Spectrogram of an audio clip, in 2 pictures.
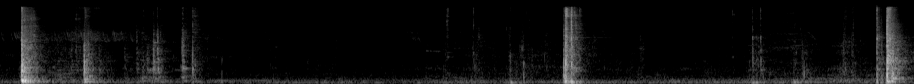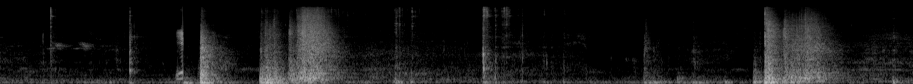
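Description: A scooter lands hard on concrete with sharp clacks.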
